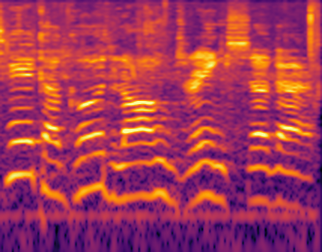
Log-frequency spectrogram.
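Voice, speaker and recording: Putting on a character voice in an Irish accent, a man speaks at a high pitch over clear background noise. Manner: feminine, generic.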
